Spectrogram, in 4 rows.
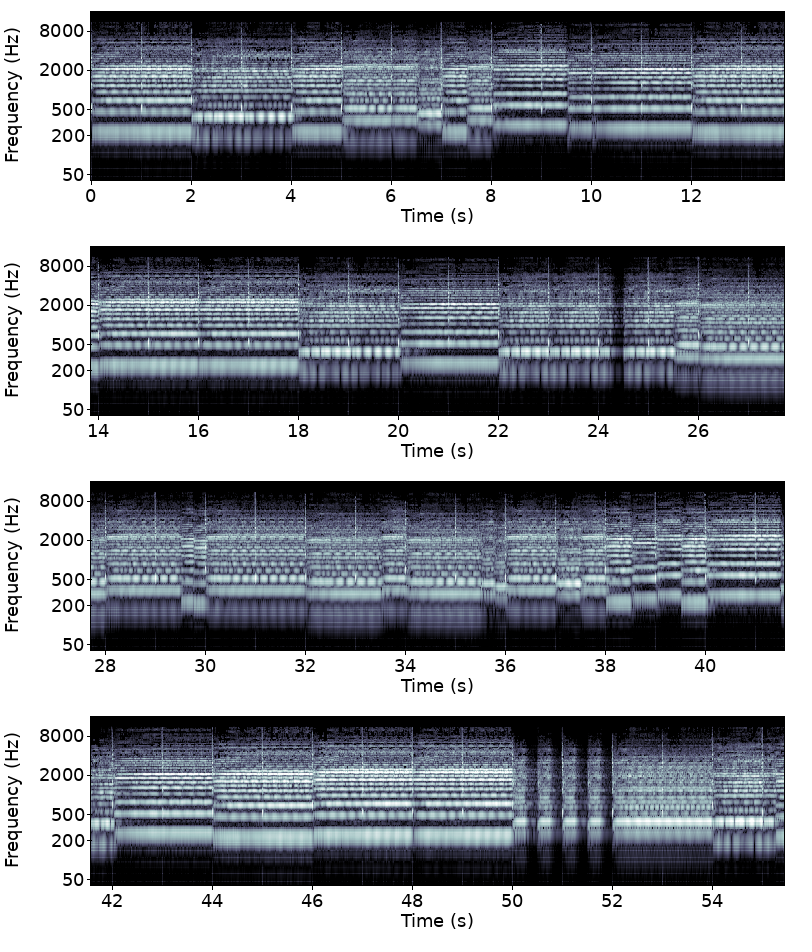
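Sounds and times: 
viola: 0.0 - 55.4.

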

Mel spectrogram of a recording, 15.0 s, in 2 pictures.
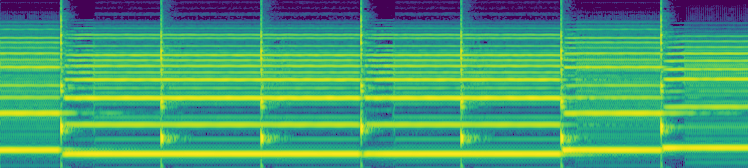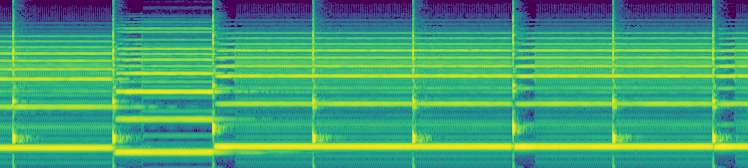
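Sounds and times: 
clarinet: 0.0 - 14.9.

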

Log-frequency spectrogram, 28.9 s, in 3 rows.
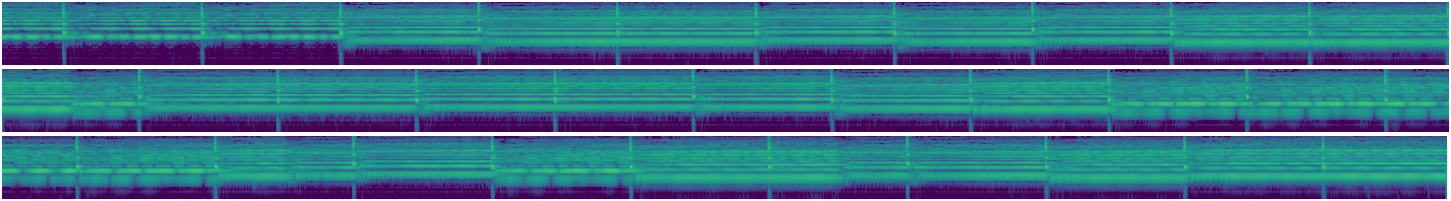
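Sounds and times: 
viola: 0.0 - 28.9.

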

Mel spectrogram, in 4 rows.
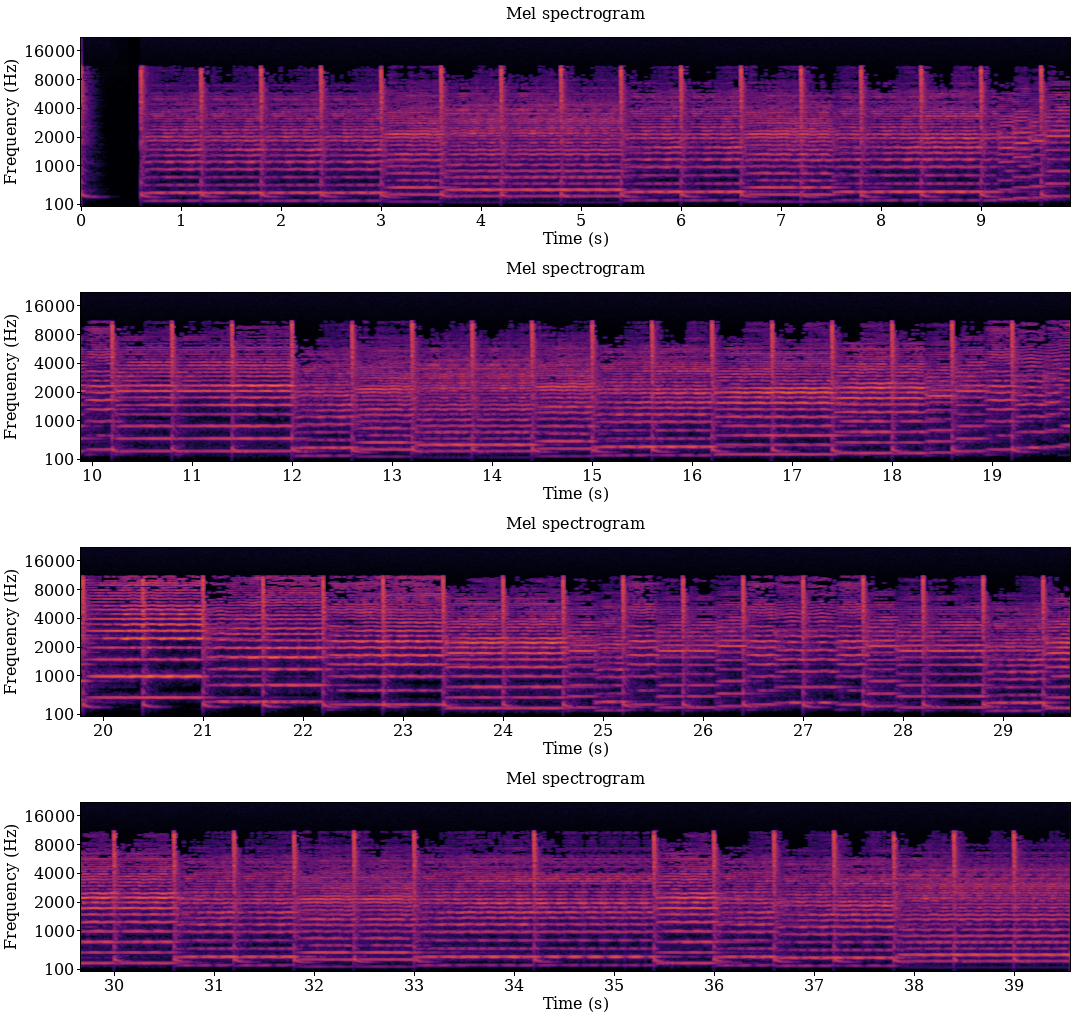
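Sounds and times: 
viola: 0.0 - 39.5.

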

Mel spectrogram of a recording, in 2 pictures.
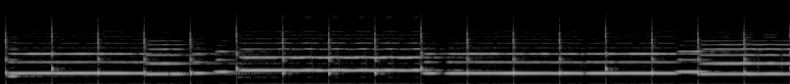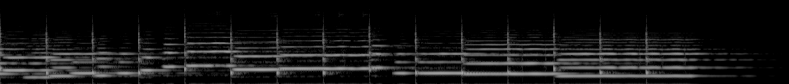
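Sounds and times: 
flute: 0.0 - 15.7.

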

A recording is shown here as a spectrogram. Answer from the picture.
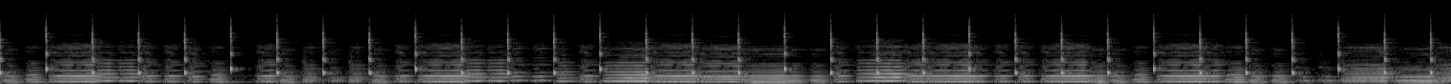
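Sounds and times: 
cello: 0.0 - 14.4.

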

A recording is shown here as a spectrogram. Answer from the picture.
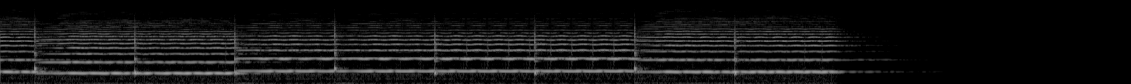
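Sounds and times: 
violin melody of a hymn: 0.0 - 9.0.

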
